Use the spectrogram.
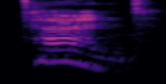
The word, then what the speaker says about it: turned: E sound is silent here. Turn and then turned.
